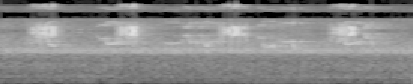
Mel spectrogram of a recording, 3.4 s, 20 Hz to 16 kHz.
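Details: Bald eagle nestling at Decorah, 30 June, squeeing over a fish its father delivered while no siblings are present: four sharp high squeaky notes spaced under a second apart, over continuous hiss.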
